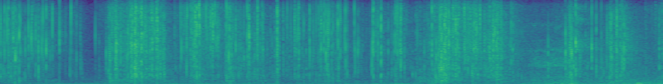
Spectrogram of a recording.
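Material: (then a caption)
Plastic. A full, blue-and-white printed soft plastic bag of cotton wool is crumpled and squeezed by both hands with fingertips and nails. Dense, bright crinkling and crackling rises and falls in bursts for about five seconds, with almost no low end.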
